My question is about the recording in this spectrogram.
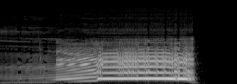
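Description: A cow mooing: one long call that rises in pitch over its first second, then holds steady and louder before cutting off abruptly.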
